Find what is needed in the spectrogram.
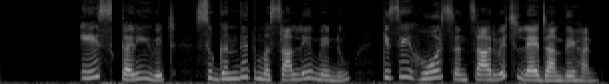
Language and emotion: Punjabi, happy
